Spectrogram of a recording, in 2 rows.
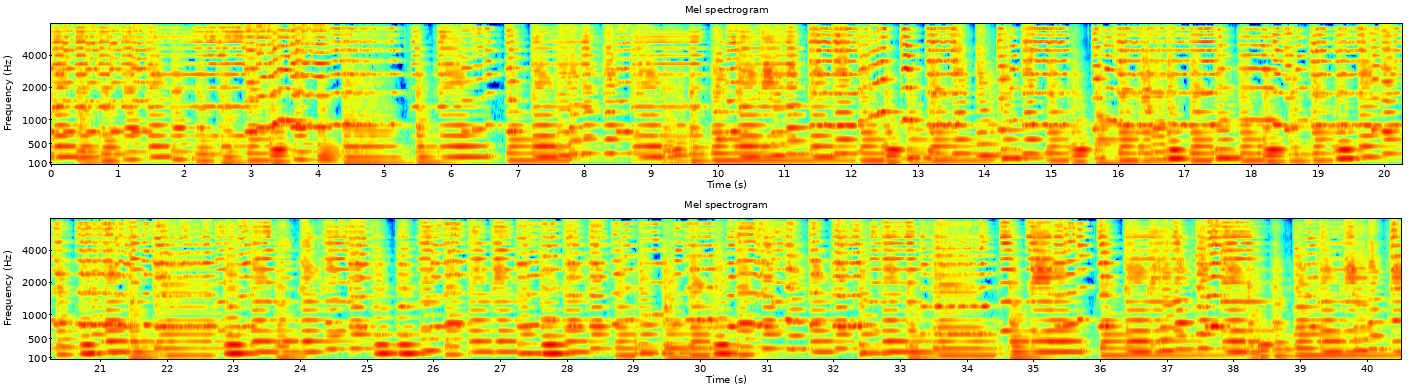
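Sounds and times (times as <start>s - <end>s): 
cello: 0.0s - 40.5s
violin: 0.0s - 40.5s.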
